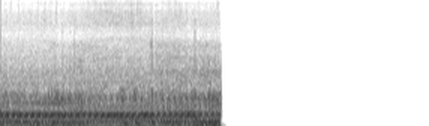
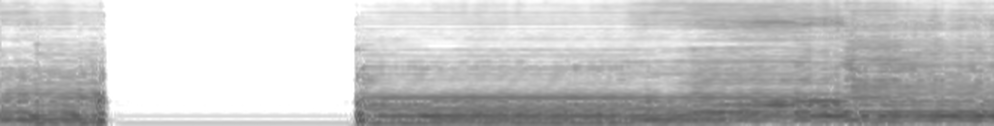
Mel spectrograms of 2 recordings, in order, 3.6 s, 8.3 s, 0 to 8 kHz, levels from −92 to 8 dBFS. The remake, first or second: second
